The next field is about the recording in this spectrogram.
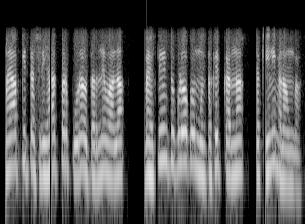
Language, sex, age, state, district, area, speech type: Urdu, male, 60+, Maharashtra, Nashik, rural, conversation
